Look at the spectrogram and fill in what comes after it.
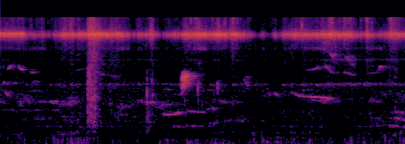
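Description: Faint, scattered bird chirps and short calls over a steady high-pitched whine, with a single sharp tap about a second and a half in.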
